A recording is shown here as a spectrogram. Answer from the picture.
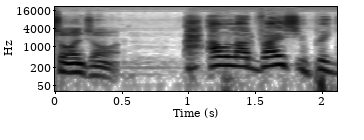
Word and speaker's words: Zonjon: See, I'm even finding it difficult to pronounce it. It could have been something very simple. Zonjon.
